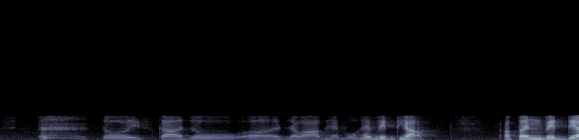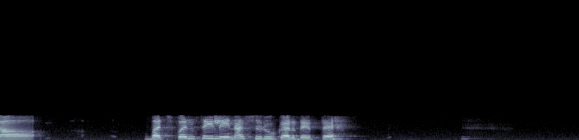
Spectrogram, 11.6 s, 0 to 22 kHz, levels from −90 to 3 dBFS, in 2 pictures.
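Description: No technical fault can be heard anywhere in the recording. The speech carries the narrow telephone-band sound of a call path, with nothing above 4 kHz, which fits G.711 mu-law coding at 64 kbps.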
